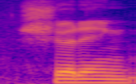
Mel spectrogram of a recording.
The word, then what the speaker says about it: shoulding: The first of these three I'll introduce in this video is what I like to call shudding mind. Rhymes with pudding, it's not sweet at all, and in fact, most of the time it's quite bitter or sour.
